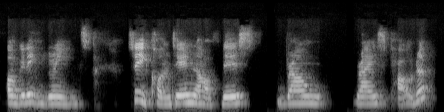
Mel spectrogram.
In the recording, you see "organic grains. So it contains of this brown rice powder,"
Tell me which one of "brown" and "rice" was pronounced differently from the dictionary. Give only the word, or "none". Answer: none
